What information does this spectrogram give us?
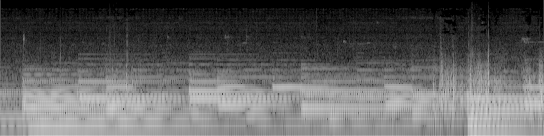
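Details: Piano music with sustained chords and a steady low bass line, no animal sounds present.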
